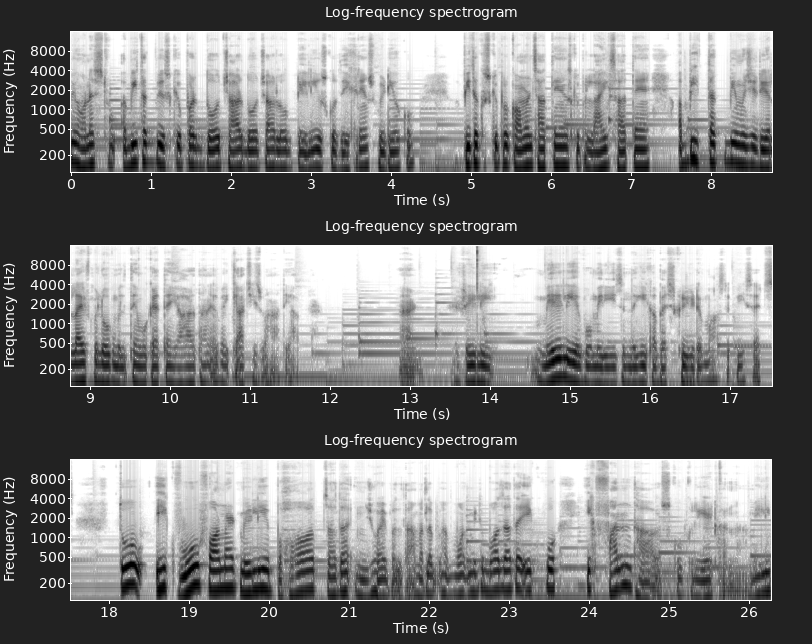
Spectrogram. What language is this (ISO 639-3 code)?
urd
